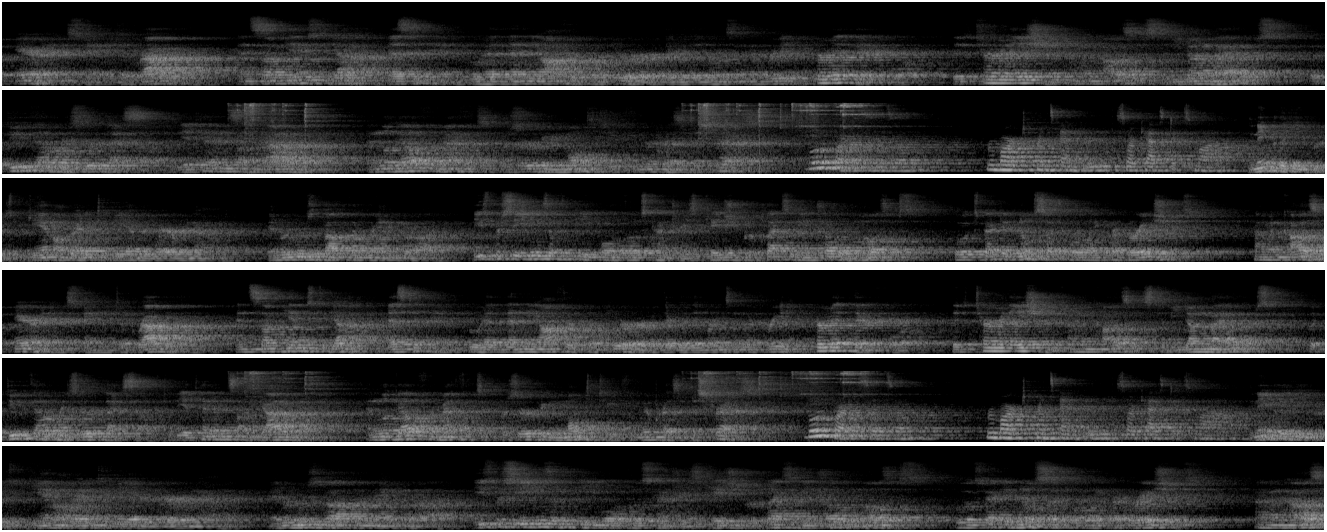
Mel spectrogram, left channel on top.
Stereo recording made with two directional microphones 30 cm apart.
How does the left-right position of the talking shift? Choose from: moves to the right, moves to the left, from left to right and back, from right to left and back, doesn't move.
moves to the left.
